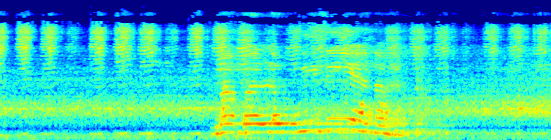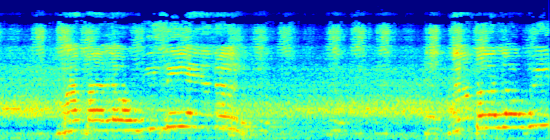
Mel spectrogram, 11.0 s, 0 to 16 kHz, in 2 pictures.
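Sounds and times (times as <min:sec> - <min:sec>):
rhythmic percussion beat: 0:00.0 - 0:10.4
faint crowd noise: 0:00.0 - 0:11.0.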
